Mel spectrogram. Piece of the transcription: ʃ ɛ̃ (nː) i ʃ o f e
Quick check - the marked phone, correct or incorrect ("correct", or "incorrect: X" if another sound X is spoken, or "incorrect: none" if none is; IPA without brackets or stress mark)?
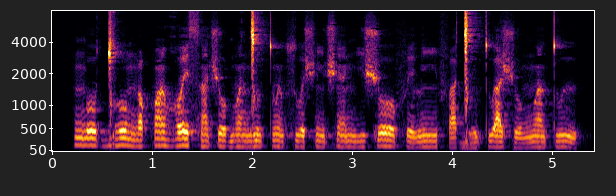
incorrect: ŋ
